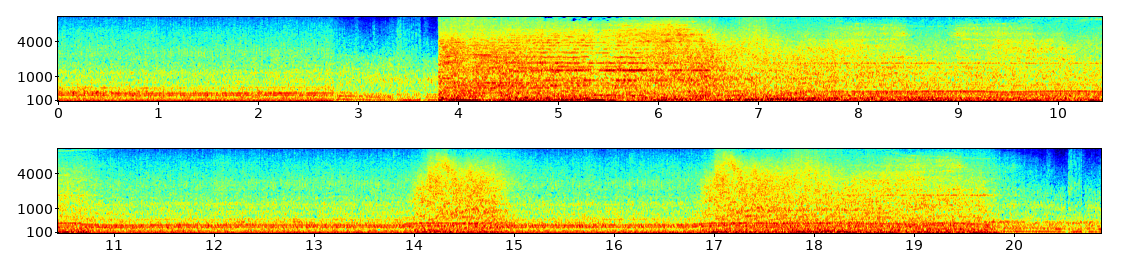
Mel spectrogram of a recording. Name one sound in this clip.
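A buggy engine drones and revs steadily.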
